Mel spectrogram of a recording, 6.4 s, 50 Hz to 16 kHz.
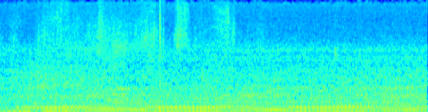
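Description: A 2026 Ram 1500 Bighorn pickup with the 5.7 Hemi accelerates at partial throttle, giving a smooth, muted engine drone that climbs gently under a steady cabin hum, faint and even throughout.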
